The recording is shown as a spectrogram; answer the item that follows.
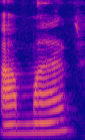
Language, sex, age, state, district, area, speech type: Kannada, female, 30-45, Karnataka, Bidar, urban, spontaneous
